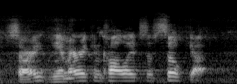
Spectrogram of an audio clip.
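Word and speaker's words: Sofia: the American College of sopia it's not Sophia even though it's spelled that way as my students reminded me sopia Mr coring the American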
